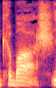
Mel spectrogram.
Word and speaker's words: kibosh: So, what do you mean when you say reclaim kibosh? – Yeah, am I saying that right? Yeah, you are.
